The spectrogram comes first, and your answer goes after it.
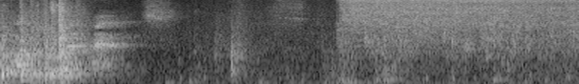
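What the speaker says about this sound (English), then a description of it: "put this in the sink. I'm going to wash my hands." Water runs from a kitchen tap into the sink while hands are washed, a soft steady hiss that starts about halfway through and follows a brief clatter and a voice talking.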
